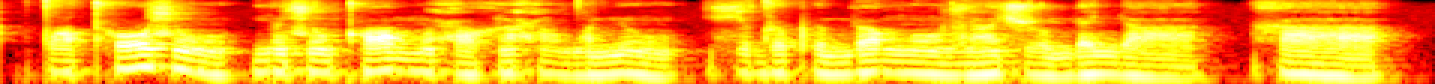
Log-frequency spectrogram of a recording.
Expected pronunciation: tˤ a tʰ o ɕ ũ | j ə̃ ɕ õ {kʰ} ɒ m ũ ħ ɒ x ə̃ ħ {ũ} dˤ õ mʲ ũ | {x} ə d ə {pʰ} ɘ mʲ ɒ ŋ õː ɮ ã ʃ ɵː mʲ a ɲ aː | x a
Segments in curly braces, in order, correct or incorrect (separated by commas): correct, correct, incorrect, correct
